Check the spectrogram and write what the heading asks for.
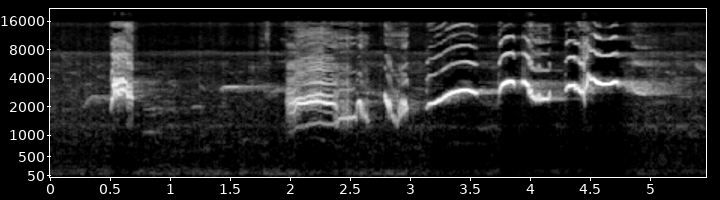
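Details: Oriental magpie-robin (kacer), a lazy singer being trained to sing freely: a single harsh chip, a short silence, then a rich run of slurred whistles that rise and fall, ending on a bright upward flourish.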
